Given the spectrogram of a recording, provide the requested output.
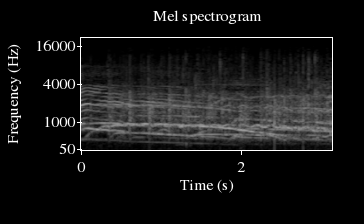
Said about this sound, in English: Listen to that crowd. And the crowd goes wild.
